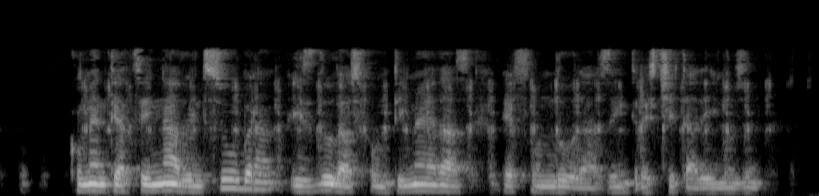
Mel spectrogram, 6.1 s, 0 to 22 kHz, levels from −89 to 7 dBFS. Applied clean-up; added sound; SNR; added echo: neural mask model Resemble Enhance denoiser.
